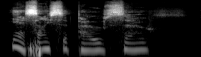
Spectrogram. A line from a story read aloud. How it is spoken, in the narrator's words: I answered feebly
